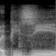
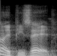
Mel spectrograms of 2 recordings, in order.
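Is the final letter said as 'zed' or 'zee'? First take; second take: zee; zed. First: The final letter is said as 'zee'. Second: The final letter is said as 'zed'. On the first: "if you're coming from Andy's world" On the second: "They're Zeds, mate"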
